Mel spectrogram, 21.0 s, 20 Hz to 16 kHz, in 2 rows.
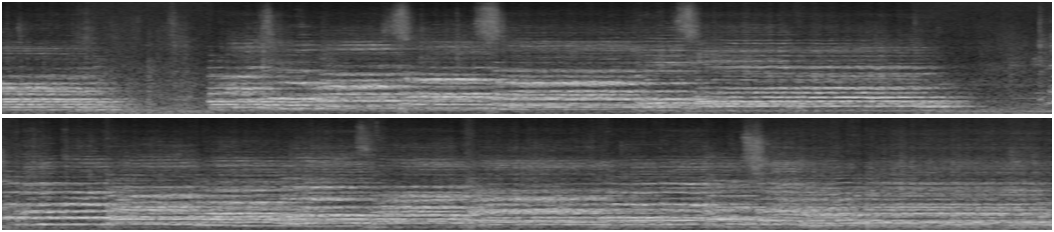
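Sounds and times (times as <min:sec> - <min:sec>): church choir singing: 0:00.0 - 0:21.0.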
